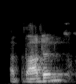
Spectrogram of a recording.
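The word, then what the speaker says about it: Abaddon: I have one I've bought which is abadon abadon you pronounce it and I'd love to paint G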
